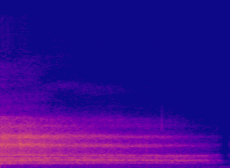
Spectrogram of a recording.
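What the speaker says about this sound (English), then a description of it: "We'll inhale through the nose and exhale heavily through the back of the throat." One long, heavy exhale through the back of the throat during a prenatal breathing exercise, a breathy hiss that fades gradually over about two seconds, close and alone, ending in quiet.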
